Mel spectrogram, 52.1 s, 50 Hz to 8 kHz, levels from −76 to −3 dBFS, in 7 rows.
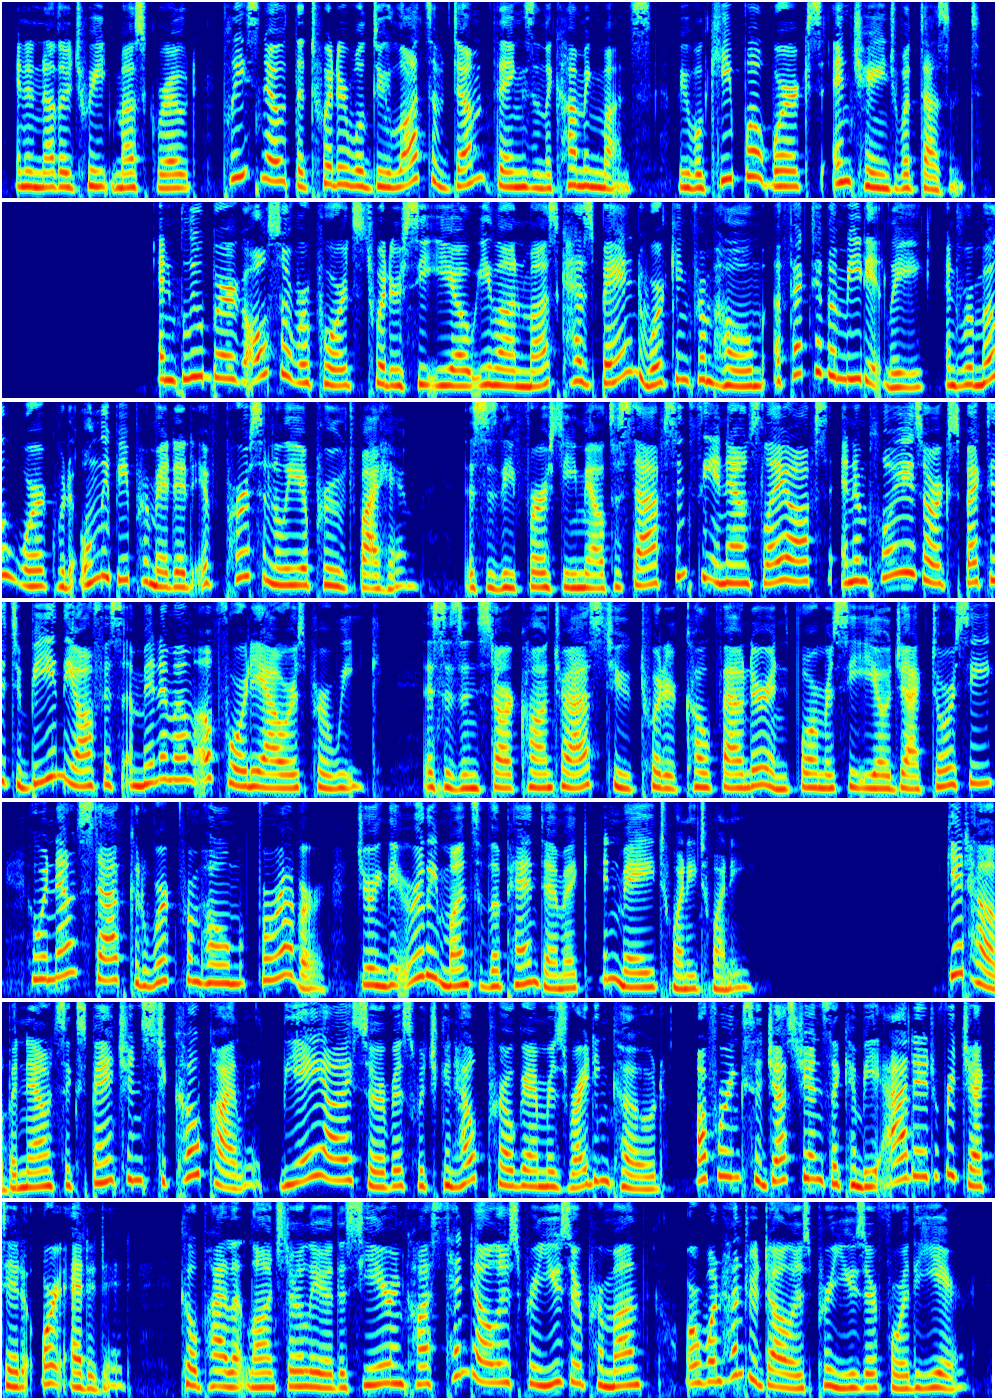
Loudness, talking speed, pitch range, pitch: -19 LUFS, 180 wpm, 220-305 Hz, 245 Hz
